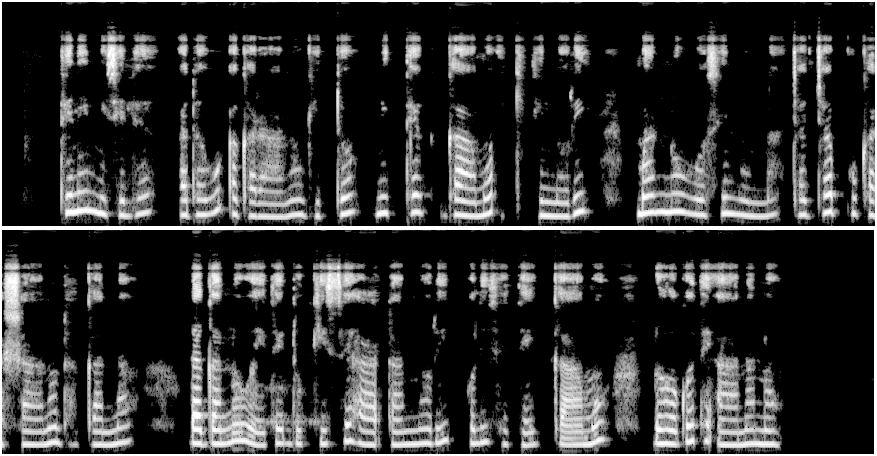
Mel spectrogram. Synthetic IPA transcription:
t̪ɪnɪmɪsɪlɛ | ɐd̪ɐwʊʔɐɡɐɾaːnɔɡɪd̪ːɔmɪt̪ʰːɛɡaːmɔʔɪkːɪ̥t̪ʰɪnːɔɾɪ | mɐnːʊwɔsɪnʊnːɐd͡ʒɐd͡ʒːɐbːʊɡɐʃːaːnɔ | d̪ɐɡɐnːɔweːt̪ɛd̪ʊkːɪsːɛɦaːᶑɐnːɔɾɪpɔlɪsɛt̪ɛɡ̥aːmɔd̪oːɡɔt̪ɛʔaːnɐnɔ

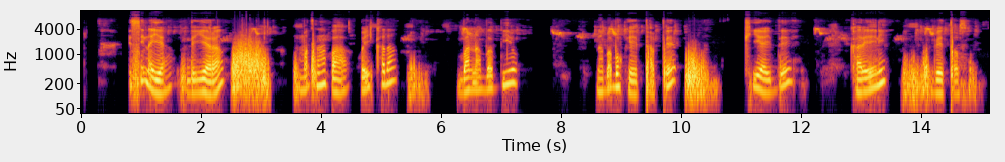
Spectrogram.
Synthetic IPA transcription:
ʔɪsːɪnɐjɐd̪ɛɪjaɾɐ | mɐsʼaːfaːwɔjkʰːɐd̪ɐ | bɐnʔɐbɐbɪjɔ | nɐbɐbɔkʰe̞ːt̪ʰːɐ̰pʰːɛ | kʰɪjɐjd̪ːɛ | kʰɐɾe̞ːnɪ | be̞ːt̪ʰːɐws

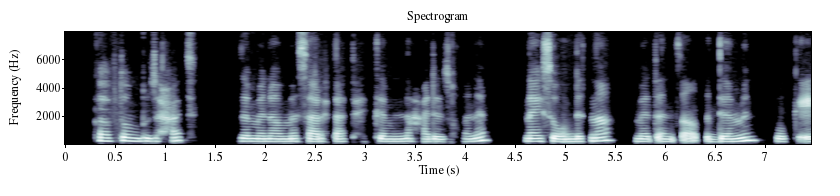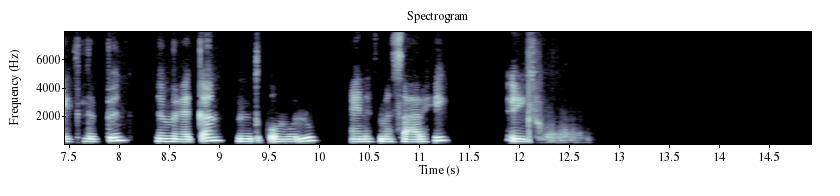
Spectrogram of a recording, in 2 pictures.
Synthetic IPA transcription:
kʰaβt̪ʰo̞mbɨzuħat̪ | zɐmɐnawimɐsaɾɨħt̪ʰat̪ːħɨkʰːɨmɨnːaħad̪ɐzɨxo̞nɐ | najsɐwunːɐt̪na | mɐt̪ʼɐnt͡sʼɐ̰χʼkʼɨd̪ɐmɨnwɔkʼːɨʕit̪lɨbːɨnː | ɨmɨʕɨkʼːannɨt̪ʼɨkʼːomɐlːu | ʕajnɐt̪mɐsaɾɨħi | ʔɨjːu

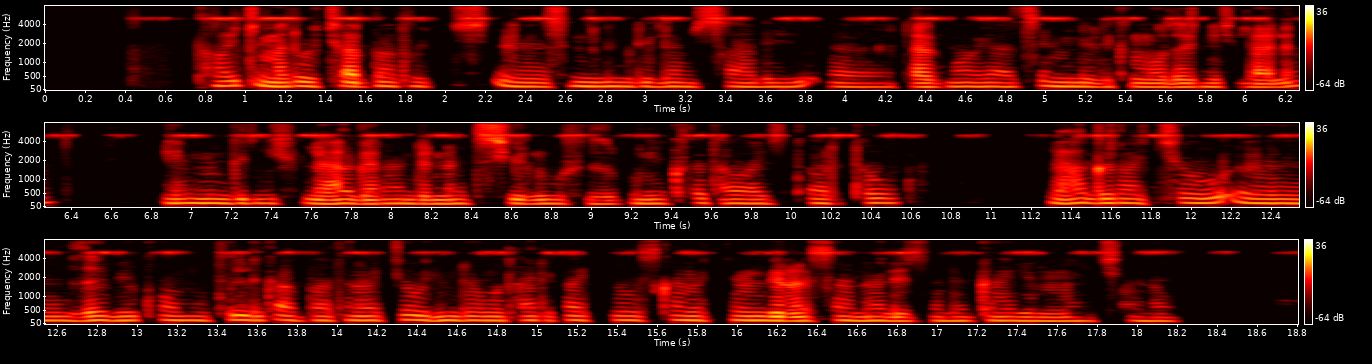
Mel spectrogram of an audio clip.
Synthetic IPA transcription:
k̪ʰawakʲʼiməɾiwo̞t͡ʃːabːat̪ʰo̞t͡ʃːsɨnːɨnɨŋɡɨd̪ihləmɨsale̞d̪̥aɡmawiasʼjɛmːɨnɨlɨkʼməwsəd̪mɨt͡ʃʼɪlalːɨmjɪhɪmːɨŋɡɨd̪ihləhaɡəɾand̪ɨnːət̪siluhɨzbunjɛkʰu̥t̪ʰət̪ʰawad͡ʒt̪ʼəɾt̪ʰəw | ləhaɡəɾat͡ʃːɛwzəβjɛkʼo̞mut̪ʰɨlːɨkʼabːat̪ʰnat͡ʃːɛwjɪhɨmd̪əɡmo̞t̪ʰaɾikʰat͡ʃːɛwɨskʰəmət͡ʃːɪmɨnirəsanːalizənəɡajɛmːənt͡ʃɛnəw

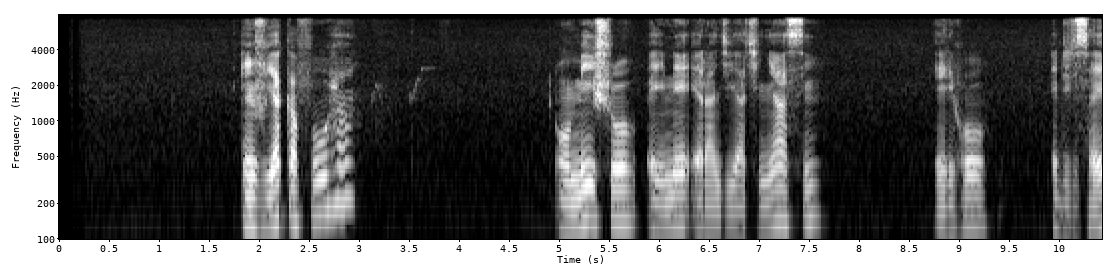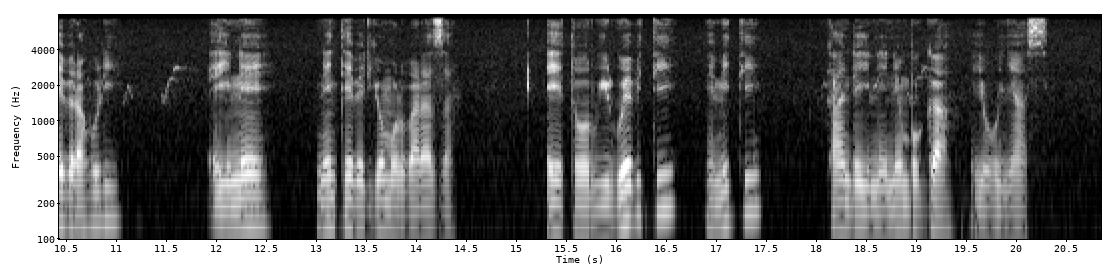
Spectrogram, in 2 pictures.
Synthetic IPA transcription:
e̞nʒujakafuːɦa | o̰miːʃo̞e̞ine̞ʔːɾʔaːɲɟijaciɲaːt͡si | e̞̰ɾiɦo̞ | eɾiɾisaje̞ːβiɾaɦuɾi | ḛine̞ | ne̞ːnte̞βe̞ɾjo̞ːmuɾuβaɾaza | eto̞ːɾwiːɾwe̞ːβiti | e̞miti | kaːndie̞ine̞ne̞ːmbuɡaḛjo̞̰βṵɲaːt͡si̥

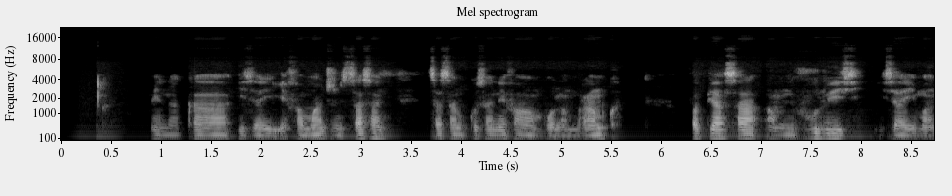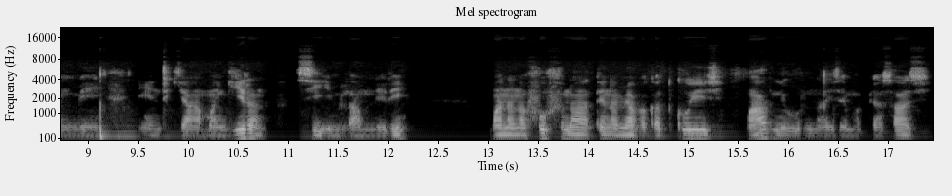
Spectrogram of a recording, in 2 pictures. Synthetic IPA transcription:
menakʰəizajefəmaɳɖ͡ʐinisasani̥ | sasanikusənefəːmbolamiɾanukə̥ | fapiasaaminivuluizi̥ | izajmanumeeɳɖ͡ʐi̥kʲəmaŋɡiɾanə̥ | similamineɾi | mananəfufunət̪enəmijavakat̪u̥kuizi̥ | maɾuniulunəizajmapjasaz̥i̥

